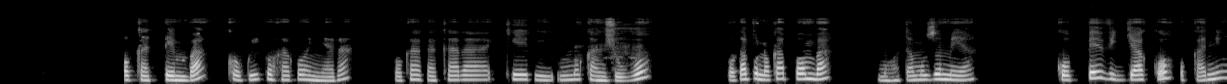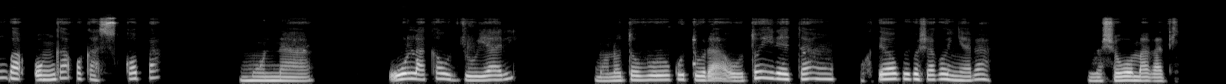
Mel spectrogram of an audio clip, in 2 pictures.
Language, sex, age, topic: Oshiwambo, female, 25-35, finance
